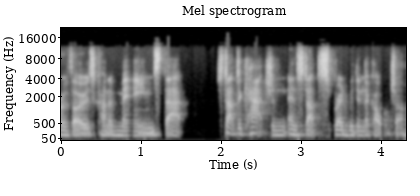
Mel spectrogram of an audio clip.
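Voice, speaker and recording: A somewhat breathy man with an Australian accent, medium pitch and a fairly quick pace. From Australia, Queensland (Bundaberg). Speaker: leadership and culture consultant. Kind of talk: casual interview chat.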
